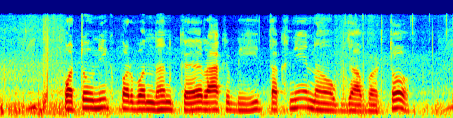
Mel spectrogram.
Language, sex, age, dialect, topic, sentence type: Maithili, male, 31-35, Bajjika, agriculture, statement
